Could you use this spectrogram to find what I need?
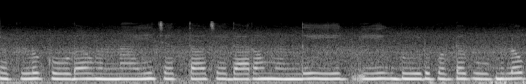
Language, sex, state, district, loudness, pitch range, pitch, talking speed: Telugu, female, Andhra Pradesh, Chittoor, -10 LUFS, 250-260 Hz, 255 Hz, 90 wpm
